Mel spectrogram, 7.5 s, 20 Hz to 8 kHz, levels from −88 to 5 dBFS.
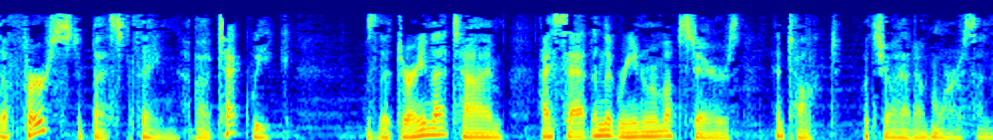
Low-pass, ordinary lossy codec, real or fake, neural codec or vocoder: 7.2 kHz; MP3, 24 kbps; fake; vocoder, 22.05 kHz, 80 mel bands, Vocos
